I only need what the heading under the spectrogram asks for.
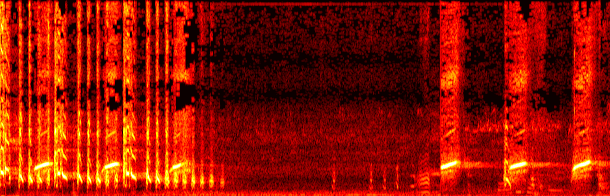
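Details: A captive partridge (teetar) gives loud, harsh rhythmic phrases of clipped notes with a rising whistled note, three phrases in quick succession, then three separate squawky calls.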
